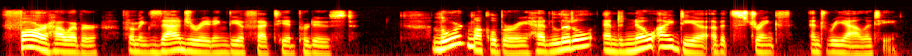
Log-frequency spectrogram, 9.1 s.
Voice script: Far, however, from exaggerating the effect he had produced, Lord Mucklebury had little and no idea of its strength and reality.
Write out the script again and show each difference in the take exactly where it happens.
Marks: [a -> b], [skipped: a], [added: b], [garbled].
Far, however, from exaggerating the effect he had produced, Lord Mucklebury had little and no idea of its strength and reality.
